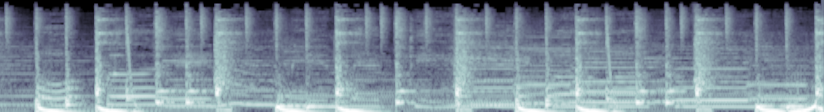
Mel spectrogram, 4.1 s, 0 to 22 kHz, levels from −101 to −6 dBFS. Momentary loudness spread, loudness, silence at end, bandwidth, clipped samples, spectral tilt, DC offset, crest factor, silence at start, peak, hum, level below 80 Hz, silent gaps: 5 LU; -15 LUFS; 0 s; 19 kHz; under 0.1%; -5.5 dB/octave; 0.2%; 12 dB; 0 s; 0 dBFS; none; -18 dBFS; none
